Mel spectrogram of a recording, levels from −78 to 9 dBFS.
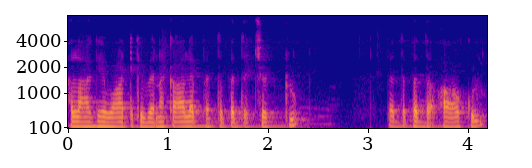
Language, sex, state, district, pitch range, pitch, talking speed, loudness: Telugu, male, Andhra Pradesh, Krishna, 125-130 Hz, 125 Hz, 140 wpm, -19 LUFS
